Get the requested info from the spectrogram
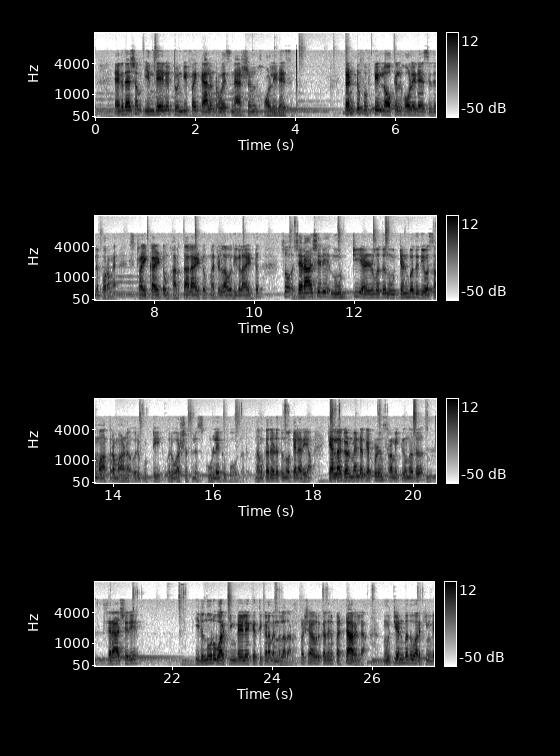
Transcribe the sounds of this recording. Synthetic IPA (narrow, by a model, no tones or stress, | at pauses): e̞ːɣɐd̪e̞ːɕɐmind̪jɐjiltwenɖifɐjʋkaːlɐɳɖɐrʋɐjsnaːʂɐnɐlho̞ːɭiɖejsiɳɖɨ | ʈe̞nʈufifʈinlo̞ːkːɐlɦo̞ːɭiɖejsiðinɨpurɐmḛːsʈrɐjkːaːjiʈːumhɐrt̪aːlaːjiʈːumːɐtːuɭːɐːʋɐd̪iɣɐɭaːjiʈːɨ | so̞ːɕɐɾaːɕɐɾinuːtːie̞ɻubɐðɨnuːtːeɳbɐðɨd̪iʋɐsɐmːaːt̪rɐmaːɳɨʔo̞̰ɾukuʈːio̞̰ɾuʋɐrʂɐt̪ːilskuːɭile̞ːk̬ːɨpo̞ːɣunːɐ̰ðɨnɐmukːɐðe̞ɽut̪ːɨno̞ːkːijaːlɐrijaːm | keːɾɐɭɐɡɐʋɐɳmendo̞kːepːoːɻumɕrɐmikʲːunːɐðɨɕɐɾaːɕɐɾi | iɾunuːrɨʋɐrkiŋɡɖejile̞ːkːe̞t̪ːikʲːɐɳɐme̞nːuɭːɐða̰ːɳɨ̰pɐkʂe̞ɐʋɐrkɐðinɨpetːaːrilːɐ̰nuːtːieɳbɐðɨʋɐrkiŋɡɖe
